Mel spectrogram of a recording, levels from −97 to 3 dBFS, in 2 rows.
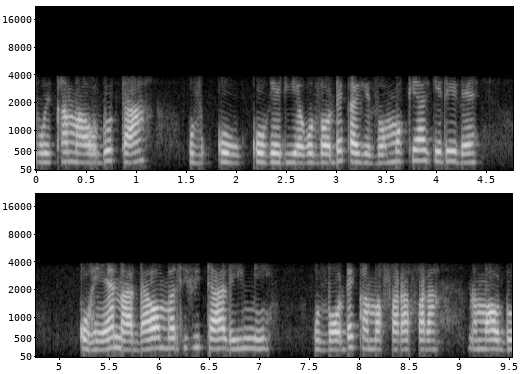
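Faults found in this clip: G.729 codec damage, throughout the speech. Band limited to 300 Hz to 3.7 kHz, nothing above 3.8 kHz. Speech rough and slightly synthetic, plainly audible. It is rebuilt from a tract filter, a pitch predictor and sparse pulses. Fits an 8 kbit/s G.729A path.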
